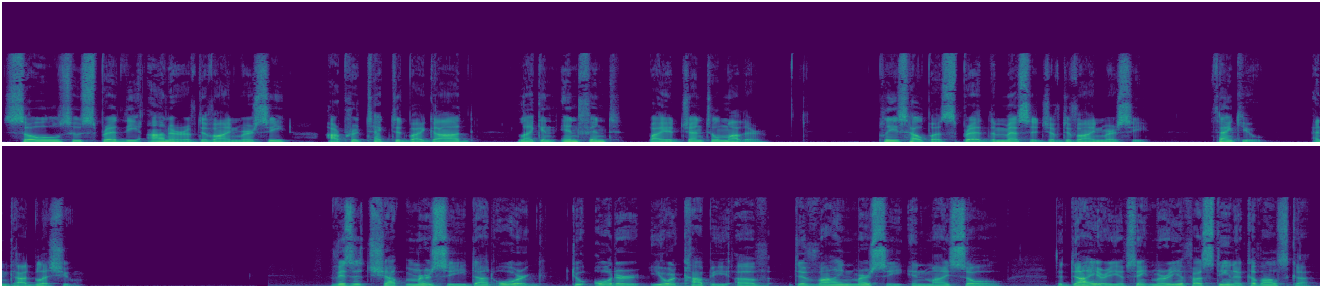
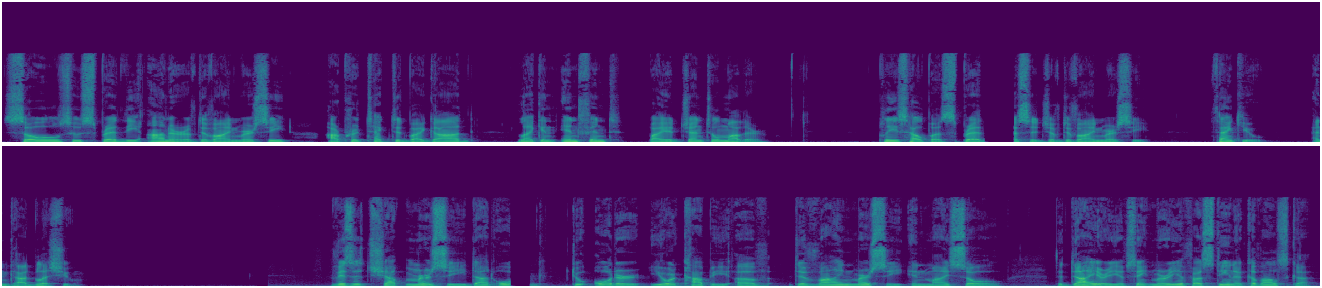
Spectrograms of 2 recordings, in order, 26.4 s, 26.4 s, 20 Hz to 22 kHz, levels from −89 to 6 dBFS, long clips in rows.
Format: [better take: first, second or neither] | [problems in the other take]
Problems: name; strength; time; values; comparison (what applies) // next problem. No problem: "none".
first | audio cutting out; at 10 s and at 18 s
